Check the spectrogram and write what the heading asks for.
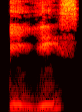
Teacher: these double I sounds are not diphthongs but two different syllables separated by a Y sound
